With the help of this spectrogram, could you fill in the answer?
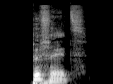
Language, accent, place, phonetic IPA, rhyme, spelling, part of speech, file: German, Germany, Berlin, [ˈbʏfl̩s], -ʏfl̩s, Büffels, noun, De-Büffels.ogg
- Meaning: genitive singular of Büffel "buffalo's"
